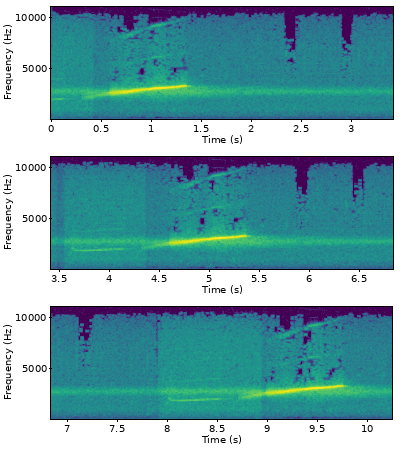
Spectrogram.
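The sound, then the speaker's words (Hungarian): A wallcreeper calls three times, each a thin, high whistle that slides upward, preceded by a shorter, lower note. The calls come a few seconds apart, clear and fairly loud, with no other sounds. “Nagyon érdekes a hangja is. Messze hangzó hangja van, ugye nem nagyon lehet belőni ott a végtelen sziklafalakon, és ki szoktuk használni, hogy a telelési idő alatt is reagál a hangra.”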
